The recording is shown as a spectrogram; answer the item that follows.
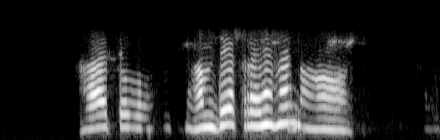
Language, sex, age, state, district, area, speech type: Hindi, female, 45-60, Bihar, Madhepura, rural, conversation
